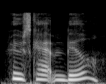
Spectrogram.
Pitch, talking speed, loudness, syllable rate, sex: 225 Hz, 170 wpm, -14 LUFS, 3.9 syllables/s, female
